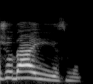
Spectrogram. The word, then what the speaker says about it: judaísmo: já Vimos que possui judaísmo juda ismo ajuda aí tônico é hiato é a segunda está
